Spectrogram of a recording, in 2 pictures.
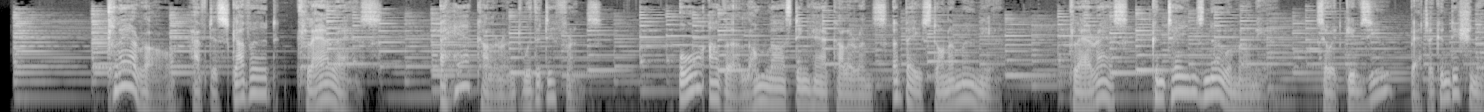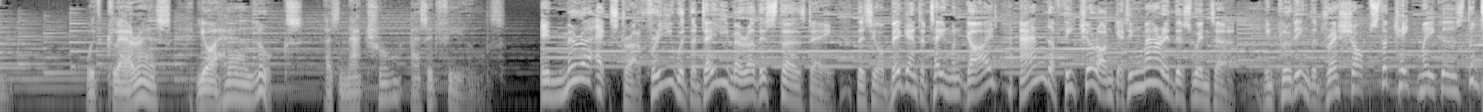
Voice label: Welsh

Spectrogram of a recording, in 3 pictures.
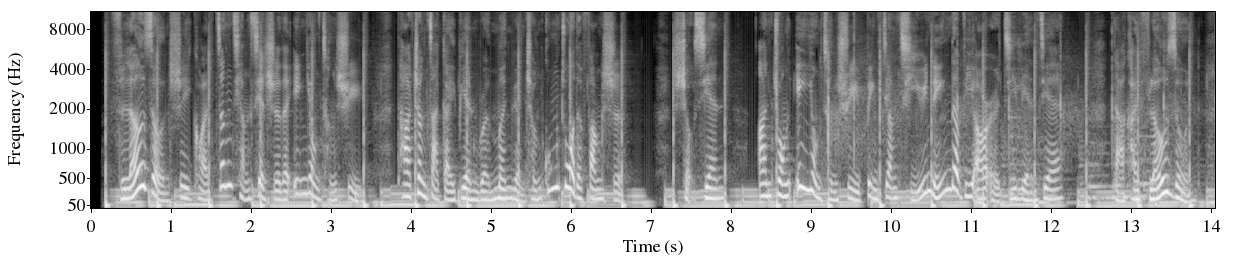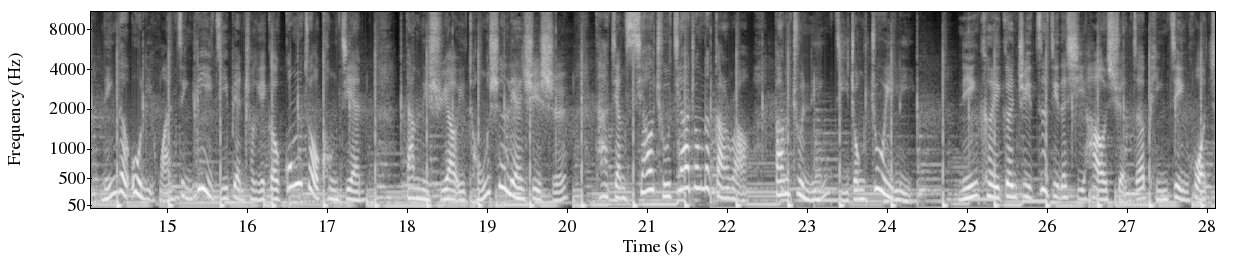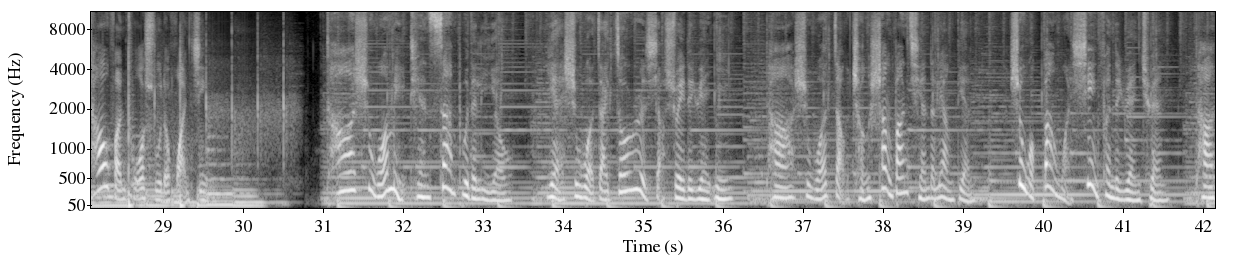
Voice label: Mandarin

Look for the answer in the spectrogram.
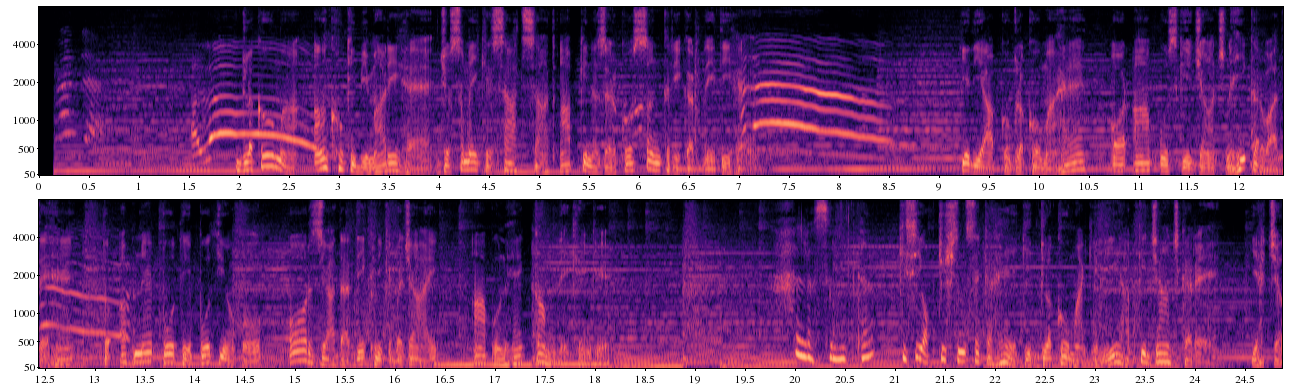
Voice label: Hindi

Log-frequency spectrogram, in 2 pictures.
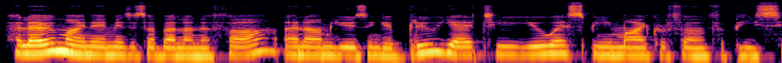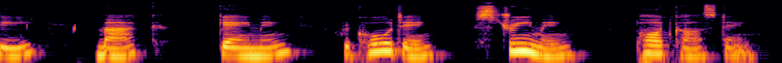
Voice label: Italian

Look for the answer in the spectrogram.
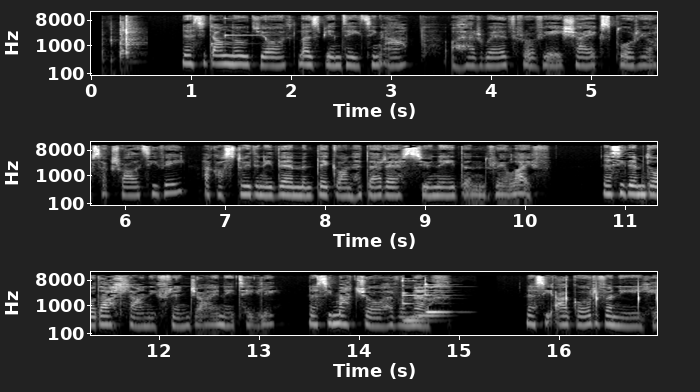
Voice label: Welsh Speaking

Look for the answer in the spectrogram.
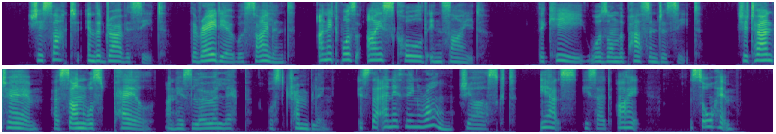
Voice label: English Speaking Voice

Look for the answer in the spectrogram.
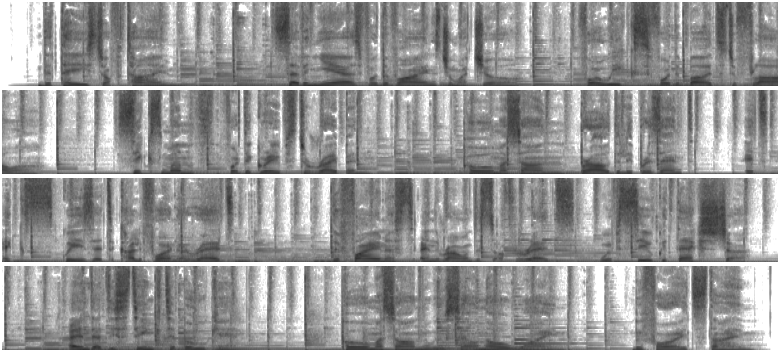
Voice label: English, Portuguese-Brazilian, Male, 20s-30s

